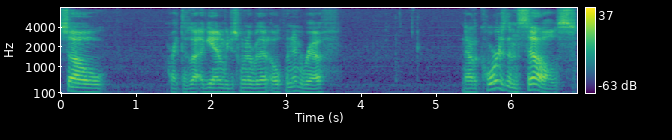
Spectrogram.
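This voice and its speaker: With noticeable background noise, a man talks at a moderate pace and medium pitch, showing ordinary pitch variation and long, frequent pauses. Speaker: guitar teacher. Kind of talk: tutorial.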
